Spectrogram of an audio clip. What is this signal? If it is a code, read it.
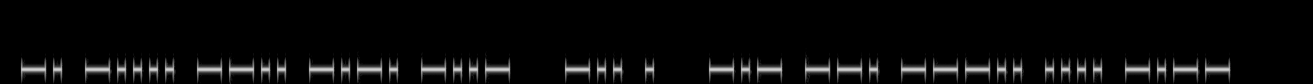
Morse code, heard as a keyed tone, about 15 wpm, 700 Hz. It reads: N6ZCX DE KG8HY
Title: USA Callsign DE Callsign 15wpm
